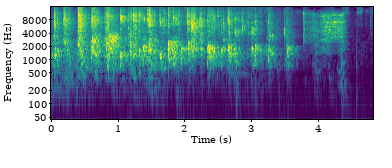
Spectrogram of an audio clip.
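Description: Audience applause: a dense, steady patter of many hands clapping at once, sustained for a few seconds before thinning out and fading near the end. No one speaks.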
